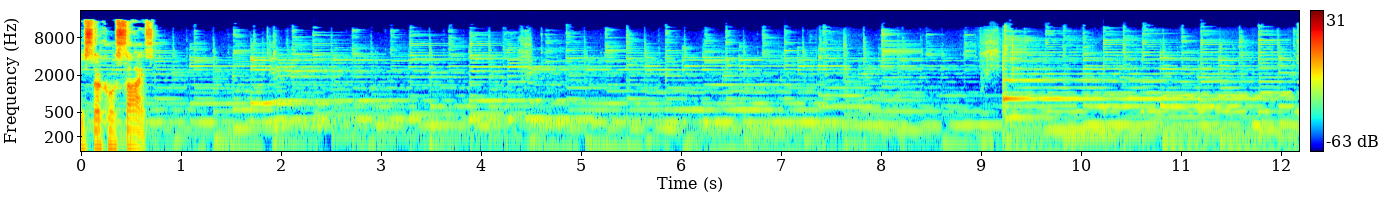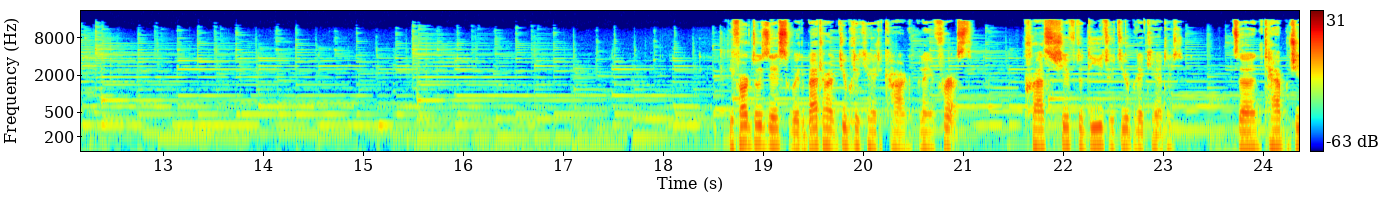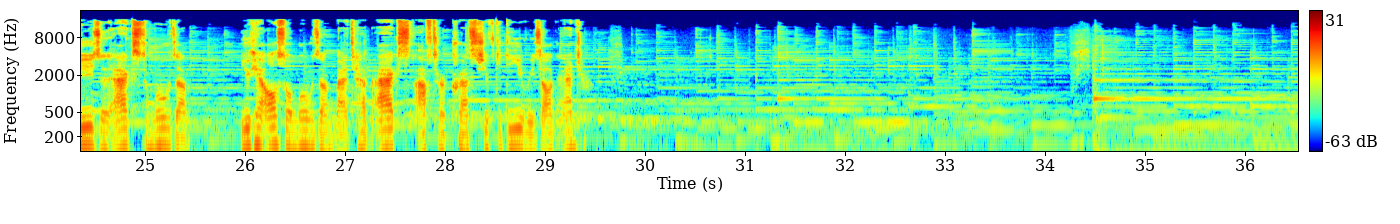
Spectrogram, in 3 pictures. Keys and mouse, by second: 1.6 Escape, 2.3 g, 5.7 Escape, 6.3 g, 17.2 Escape, 18.3 middle click, 19.7 middle click, 21.0 Tab, 21.3-22.1 middle drag, 22.4 middle click, 22.5 click, 23.8 shift+d, 24.5 x, 26.0 right click, 27.0 shift+d, 27.5 x, 28.8 click, 29.6 shift+d, 30.1 x, 31.7 click, 32.9 shift+d, 33.3 x, 34.8 click, 36.1-36.5 middle drag.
